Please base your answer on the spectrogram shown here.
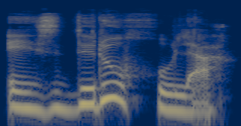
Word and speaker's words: esdrújula: So there's a word for a word that's stressed on the third last syllable. Yes, which is esdrújula. It's a crazy word. Esdrújula. And really interestingly, this word is an esdrújula itself.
